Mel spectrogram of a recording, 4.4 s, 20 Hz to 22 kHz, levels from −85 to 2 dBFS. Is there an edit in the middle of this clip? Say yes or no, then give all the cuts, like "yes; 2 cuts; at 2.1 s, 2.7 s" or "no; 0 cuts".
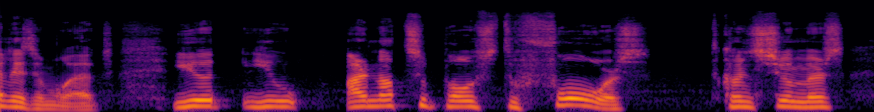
no; 0 cuts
